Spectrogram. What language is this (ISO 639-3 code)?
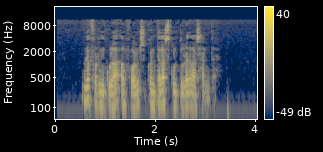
cat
